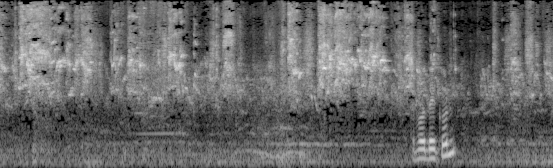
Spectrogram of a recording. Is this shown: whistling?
no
